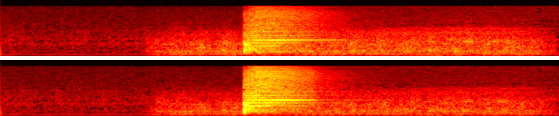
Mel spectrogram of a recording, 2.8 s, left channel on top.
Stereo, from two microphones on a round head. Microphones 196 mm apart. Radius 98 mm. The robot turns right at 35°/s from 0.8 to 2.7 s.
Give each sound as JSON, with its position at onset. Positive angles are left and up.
{"t": 1.2, "sound": "a snare drum", "side_deg": -30, "distance_m": 0.7}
